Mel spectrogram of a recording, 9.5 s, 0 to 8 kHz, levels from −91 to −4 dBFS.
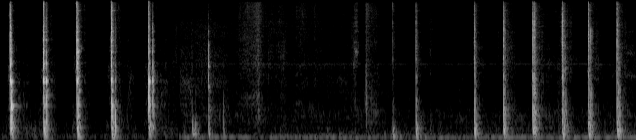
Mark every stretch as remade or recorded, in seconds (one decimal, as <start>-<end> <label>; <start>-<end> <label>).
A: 0.0-3.8 recorded; 3.8-7.3 remade; 7.3-8.0 recorded; 8.0-8.6 remade; 8.6-9.5 recorded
